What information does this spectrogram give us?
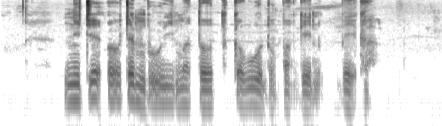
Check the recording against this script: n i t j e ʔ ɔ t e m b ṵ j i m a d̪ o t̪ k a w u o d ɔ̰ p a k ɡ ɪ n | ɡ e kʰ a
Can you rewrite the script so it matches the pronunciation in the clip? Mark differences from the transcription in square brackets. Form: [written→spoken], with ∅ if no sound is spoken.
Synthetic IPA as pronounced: n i t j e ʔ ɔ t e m b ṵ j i m a [d̪→t̪] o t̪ k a w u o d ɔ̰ p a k ɡ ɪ n | [ɡ→b] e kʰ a

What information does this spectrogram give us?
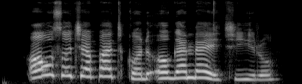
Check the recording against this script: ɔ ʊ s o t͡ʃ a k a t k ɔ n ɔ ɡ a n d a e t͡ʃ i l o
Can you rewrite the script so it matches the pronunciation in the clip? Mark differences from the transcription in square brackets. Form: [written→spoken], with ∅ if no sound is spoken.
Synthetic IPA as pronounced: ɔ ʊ s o t͡ʃ a [k→p] a t k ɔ [n→d] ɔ ɡ a n d a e t͡ʃ i [l→ɾ] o

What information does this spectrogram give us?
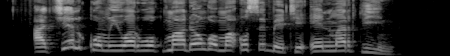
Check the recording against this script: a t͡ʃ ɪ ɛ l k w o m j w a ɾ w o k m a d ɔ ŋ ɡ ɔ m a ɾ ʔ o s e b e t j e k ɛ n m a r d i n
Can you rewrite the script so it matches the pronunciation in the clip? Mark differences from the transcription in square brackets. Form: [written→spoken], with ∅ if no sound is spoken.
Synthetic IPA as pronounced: a t͡ʃ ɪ ɛ l k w o m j w a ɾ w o k m a d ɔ ŋ ɡ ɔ m a [ɾ→∅] ʔ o s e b e t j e [k→ʔ] ɛ n m a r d i n

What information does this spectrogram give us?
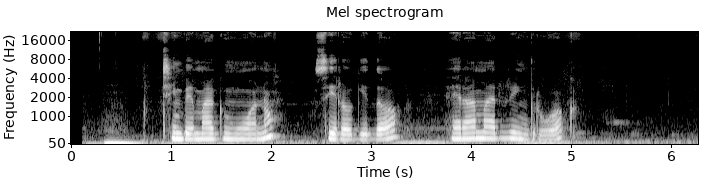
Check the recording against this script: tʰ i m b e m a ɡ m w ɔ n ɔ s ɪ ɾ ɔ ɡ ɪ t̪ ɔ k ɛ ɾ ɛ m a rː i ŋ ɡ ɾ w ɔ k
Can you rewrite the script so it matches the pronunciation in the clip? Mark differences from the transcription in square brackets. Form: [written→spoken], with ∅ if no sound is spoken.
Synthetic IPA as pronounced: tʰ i m b e m a ɡ [m→ŋ] w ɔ n ɔ s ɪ ɾ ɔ ɡ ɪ [t̪→d̪] ɔ k ɛ ɾ [ɛ→a] m a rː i ŋ ɡ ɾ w ɔ k

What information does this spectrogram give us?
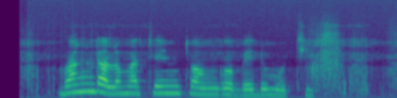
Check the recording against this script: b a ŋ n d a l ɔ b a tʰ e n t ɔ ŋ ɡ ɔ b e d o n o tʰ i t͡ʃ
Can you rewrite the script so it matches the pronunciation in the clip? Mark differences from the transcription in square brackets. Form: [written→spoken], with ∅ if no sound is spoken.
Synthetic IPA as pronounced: b a ŋ n d a l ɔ [b→m] a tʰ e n t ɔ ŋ ɡ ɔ b e d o [n→m] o tʰ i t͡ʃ

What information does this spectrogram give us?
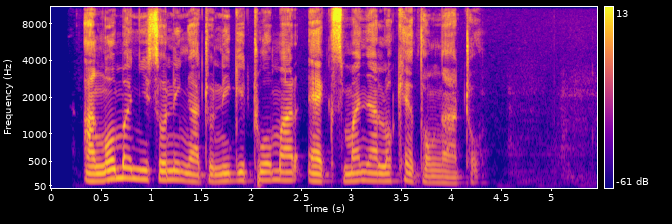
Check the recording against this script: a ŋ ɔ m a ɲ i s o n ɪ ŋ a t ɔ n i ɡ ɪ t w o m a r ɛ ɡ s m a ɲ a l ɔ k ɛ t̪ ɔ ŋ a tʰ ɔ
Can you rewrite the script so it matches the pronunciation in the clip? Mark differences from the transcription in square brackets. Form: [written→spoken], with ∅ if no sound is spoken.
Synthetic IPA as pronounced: a ŋ ɔ m a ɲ i s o n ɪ ŋ a t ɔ n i ɡ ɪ t w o m a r ɛ [ɡ→k] s m a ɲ a l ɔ k ɛ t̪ ɔ ŋ a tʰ ɔ

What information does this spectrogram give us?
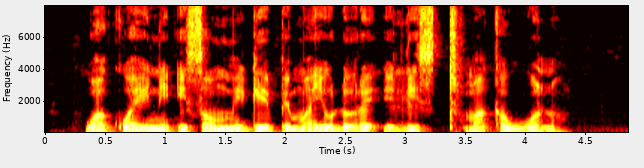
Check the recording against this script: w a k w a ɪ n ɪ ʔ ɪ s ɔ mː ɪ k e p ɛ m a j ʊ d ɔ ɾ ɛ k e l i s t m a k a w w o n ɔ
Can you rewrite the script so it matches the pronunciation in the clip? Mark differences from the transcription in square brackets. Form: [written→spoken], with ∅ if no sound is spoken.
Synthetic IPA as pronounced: w a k w a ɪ n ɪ ʔ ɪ s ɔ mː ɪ [k→ɡ] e p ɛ m a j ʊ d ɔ ɾ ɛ [k→ʔ] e l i s t m a k a w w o n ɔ

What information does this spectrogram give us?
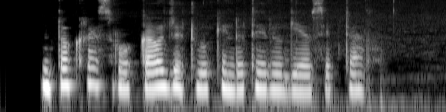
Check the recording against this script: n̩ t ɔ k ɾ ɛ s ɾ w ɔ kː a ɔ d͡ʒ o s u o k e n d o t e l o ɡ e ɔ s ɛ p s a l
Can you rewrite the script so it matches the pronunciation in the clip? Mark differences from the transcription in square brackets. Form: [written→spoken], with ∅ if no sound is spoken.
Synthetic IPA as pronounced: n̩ t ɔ k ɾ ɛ s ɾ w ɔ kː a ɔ d͡ʒ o [s→t] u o k e n d o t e [l→ɾ] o ɡ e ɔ s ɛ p [s→t] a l

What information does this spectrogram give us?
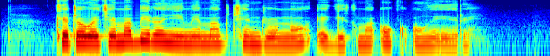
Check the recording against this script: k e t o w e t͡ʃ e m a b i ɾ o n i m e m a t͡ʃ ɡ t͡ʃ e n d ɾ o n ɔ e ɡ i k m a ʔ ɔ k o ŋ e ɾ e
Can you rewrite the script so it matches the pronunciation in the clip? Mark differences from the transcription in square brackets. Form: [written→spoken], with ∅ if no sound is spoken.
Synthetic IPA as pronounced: k e t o w e t͡ʃ e m a b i ɾ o [n→ɲ] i m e m a [t͡ʃ→∅] ɡ t͡ʃ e n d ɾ o n ɔ e ɡ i k m a ʔ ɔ k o ŋ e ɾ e

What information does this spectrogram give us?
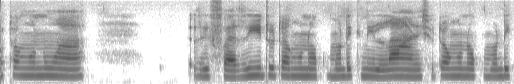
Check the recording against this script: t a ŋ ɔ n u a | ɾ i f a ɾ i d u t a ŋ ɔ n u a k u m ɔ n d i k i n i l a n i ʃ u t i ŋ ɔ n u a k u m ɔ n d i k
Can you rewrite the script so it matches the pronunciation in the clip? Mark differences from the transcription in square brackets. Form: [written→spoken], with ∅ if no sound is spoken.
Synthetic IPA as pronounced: t a ŋ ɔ n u a | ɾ i f a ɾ i [d→t] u t a ŋ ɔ n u a k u m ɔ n d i k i n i l a n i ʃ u t [i→a] ŋ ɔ n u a k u m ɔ n d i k

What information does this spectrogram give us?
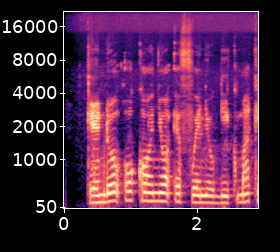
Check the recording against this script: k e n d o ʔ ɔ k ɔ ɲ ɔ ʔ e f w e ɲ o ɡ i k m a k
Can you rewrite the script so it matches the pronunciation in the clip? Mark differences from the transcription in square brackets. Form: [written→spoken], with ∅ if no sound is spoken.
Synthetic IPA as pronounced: k e n d o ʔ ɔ k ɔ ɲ ɔ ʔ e f w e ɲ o ɡ i k m a k

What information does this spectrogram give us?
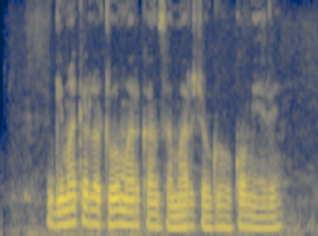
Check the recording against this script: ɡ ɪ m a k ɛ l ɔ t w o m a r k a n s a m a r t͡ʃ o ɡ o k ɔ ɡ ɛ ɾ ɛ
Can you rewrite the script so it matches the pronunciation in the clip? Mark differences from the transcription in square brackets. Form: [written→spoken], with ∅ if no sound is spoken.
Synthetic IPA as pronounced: ɡ ɪ m a k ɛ l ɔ t w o m a r k a n s a m a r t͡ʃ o ɡ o k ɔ [ɡ→ŋ] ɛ ɾ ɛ

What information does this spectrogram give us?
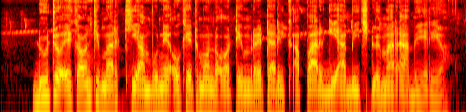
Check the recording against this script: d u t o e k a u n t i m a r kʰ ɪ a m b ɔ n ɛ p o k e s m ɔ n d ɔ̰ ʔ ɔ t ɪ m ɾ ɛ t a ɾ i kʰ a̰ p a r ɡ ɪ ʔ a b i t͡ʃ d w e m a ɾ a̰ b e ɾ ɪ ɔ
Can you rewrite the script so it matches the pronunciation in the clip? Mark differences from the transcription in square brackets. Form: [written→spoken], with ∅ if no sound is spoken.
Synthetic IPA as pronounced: d u t o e k a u n t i m a r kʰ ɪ a m b [ɔ→u] n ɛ [p→ʔ] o k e [s→t] m ɔ n d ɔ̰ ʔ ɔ t ɪ m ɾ ɛ t a ɾ i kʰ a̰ p a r ɡ ɪ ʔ a b i t͡ʃ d w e m a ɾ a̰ b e ɾ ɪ ɔ

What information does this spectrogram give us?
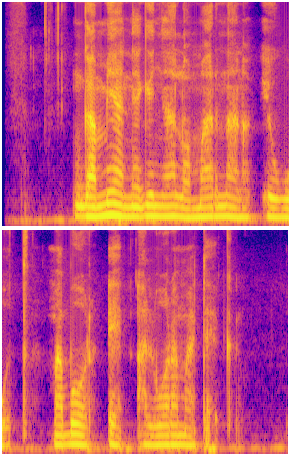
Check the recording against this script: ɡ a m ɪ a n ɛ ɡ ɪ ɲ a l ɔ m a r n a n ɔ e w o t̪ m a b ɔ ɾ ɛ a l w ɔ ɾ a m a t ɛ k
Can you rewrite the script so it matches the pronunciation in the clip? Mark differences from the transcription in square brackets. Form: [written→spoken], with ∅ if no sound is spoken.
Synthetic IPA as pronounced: ɡ a m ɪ a n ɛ ɡ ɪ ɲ a l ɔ m a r n a n ɔ e w o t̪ m a b ɔ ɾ ɛ a l w ɔ ɾ a m a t ɛ k

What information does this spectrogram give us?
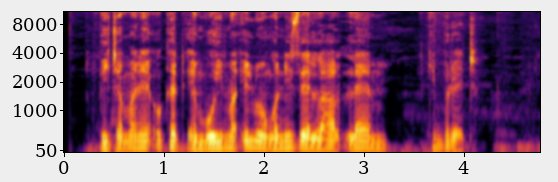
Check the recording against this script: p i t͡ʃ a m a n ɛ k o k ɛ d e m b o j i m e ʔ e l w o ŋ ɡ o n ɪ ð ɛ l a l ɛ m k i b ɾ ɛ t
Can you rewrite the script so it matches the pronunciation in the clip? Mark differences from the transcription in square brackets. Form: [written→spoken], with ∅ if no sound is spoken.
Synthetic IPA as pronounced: p i t͡ʃ a m a n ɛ [k→ʔ] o k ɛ [d→t] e m b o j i m [e→a] ʔ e l w o ŋ ɡ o n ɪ [ð→z] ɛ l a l ɛ m k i b ɾ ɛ t

